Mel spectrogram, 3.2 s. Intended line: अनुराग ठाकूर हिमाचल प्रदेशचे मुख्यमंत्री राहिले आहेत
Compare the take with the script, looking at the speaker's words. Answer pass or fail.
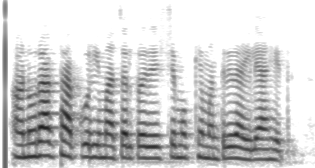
pass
